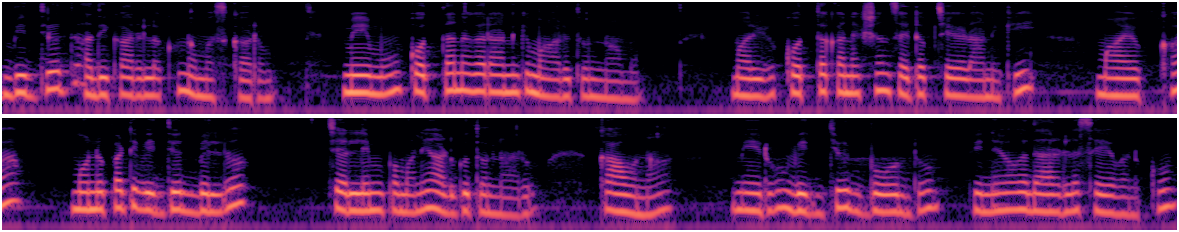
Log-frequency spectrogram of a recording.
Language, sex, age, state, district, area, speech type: Telugu, female, 18-30, Telangana, Adilabad, urban, spontaneous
